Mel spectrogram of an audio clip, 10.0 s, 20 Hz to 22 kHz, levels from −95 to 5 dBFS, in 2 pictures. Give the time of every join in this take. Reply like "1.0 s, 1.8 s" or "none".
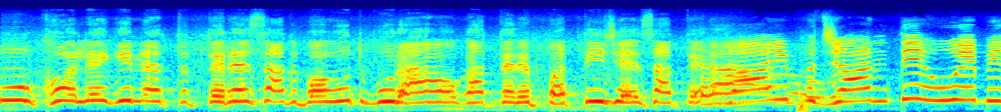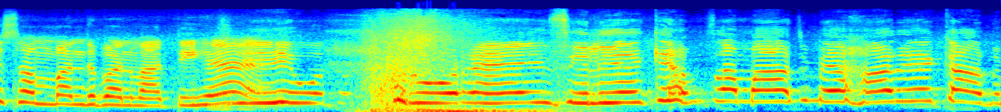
6.6 s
